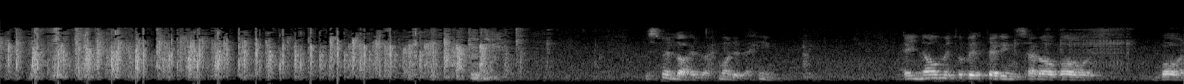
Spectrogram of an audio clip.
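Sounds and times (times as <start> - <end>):
audience applause: 0.0 - 5.3
speech: 6.6 - 7.9, 9.0 - 11.8.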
